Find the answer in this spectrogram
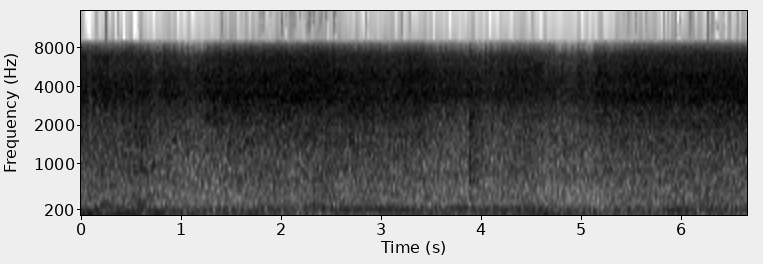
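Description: Engines of several demolition derby cars revving together, their pitch rising and falling over and over as the cars maneuver and push against each other.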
